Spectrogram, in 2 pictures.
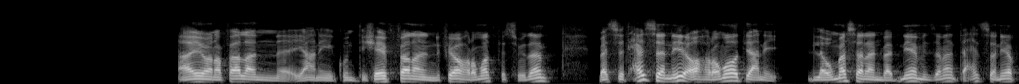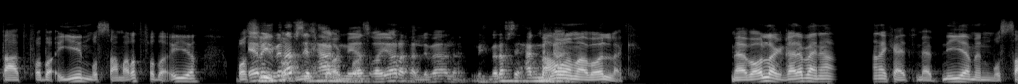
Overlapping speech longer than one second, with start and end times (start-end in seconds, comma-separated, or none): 12.7-13.9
